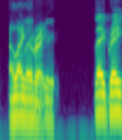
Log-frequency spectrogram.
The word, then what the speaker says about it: Allegri: Yes, he wasn't attacking, but in the actual squad, it was Allegri. Is that his name? How do you say the manager? Allegri, yeah.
